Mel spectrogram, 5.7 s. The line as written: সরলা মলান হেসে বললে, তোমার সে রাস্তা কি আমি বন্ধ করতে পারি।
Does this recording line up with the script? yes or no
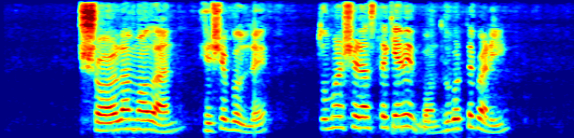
yes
